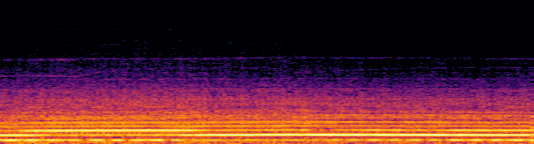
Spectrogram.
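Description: A truck's diesel engine rumbles steadily with a low, even drone.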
